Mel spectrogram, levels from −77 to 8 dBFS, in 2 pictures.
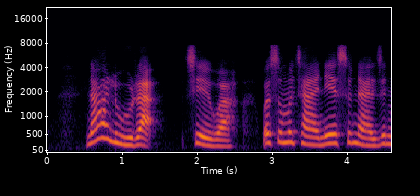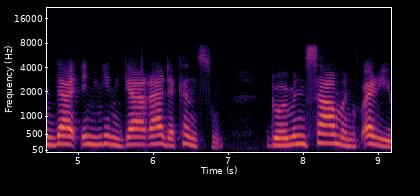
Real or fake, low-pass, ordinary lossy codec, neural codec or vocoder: fake; none; none; codec, 16 kHz, 0.7 kbps, FocalCodec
